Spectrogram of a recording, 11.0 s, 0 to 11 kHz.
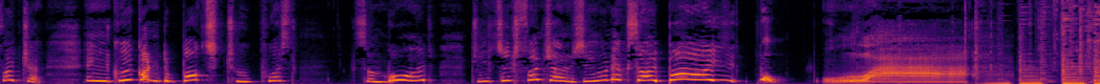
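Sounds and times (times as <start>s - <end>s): long vocal cry: 8.2s - 9.9s.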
